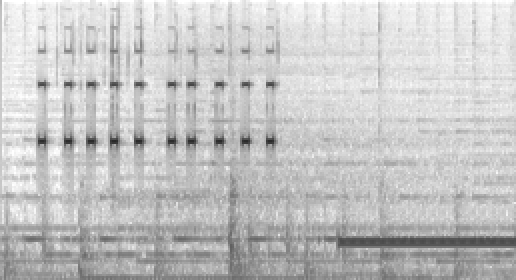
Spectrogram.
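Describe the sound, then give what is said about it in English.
A telephone call placed in a horror audio drama: a quick run of about ten short dialing beeps over a low rumble, then a steady continuous tone. “Let me give Wifey a ring.”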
